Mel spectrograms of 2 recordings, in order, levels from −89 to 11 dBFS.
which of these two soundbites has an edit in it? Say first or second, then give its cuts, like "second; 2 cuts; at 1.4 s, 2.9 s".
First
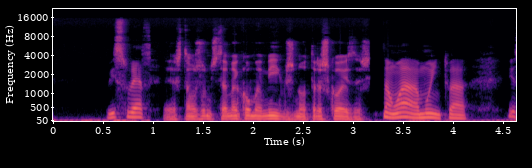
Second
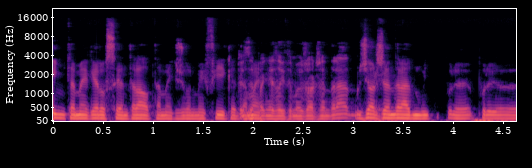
first; 2 cuts; at 1.0 s, 3.2 s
